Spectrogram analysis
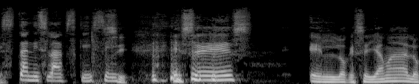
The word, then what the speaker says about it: Stanislavski: Nikki, mencionaste que estudiaste, perdón, a ver si lo pronuncio bien, Stanislavski. Stanislavski, sí.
